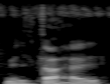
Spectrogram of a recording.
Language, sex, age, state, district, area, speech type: Hindi, male, 60+, Uttar Pradesh, Ghazipur, rural, spontaneous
